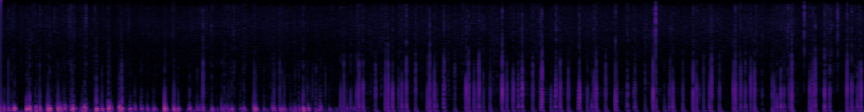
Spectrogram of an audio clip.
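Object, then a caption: Piece of cork tapped with fingernails. Fingernails tap rapidly and unevenly on a piece of cork, making soft, dull, low-pitched thuds that die away almost instantly. The first three seconds are fuller and heavier, then the taps turn lighter and thinner while continuing at a quick, irregular pace.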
